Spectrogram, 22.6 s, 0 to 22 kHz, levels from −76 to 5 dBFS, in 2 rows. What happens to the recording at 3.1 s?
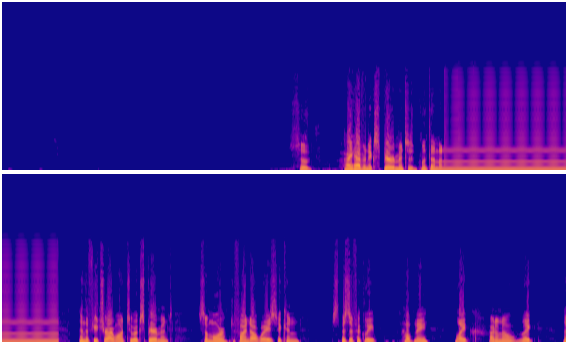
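Nothing goes wrong at 3.1 s: the speech runs on without any dropout, click, distortion or other fault there.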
